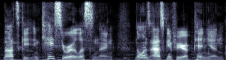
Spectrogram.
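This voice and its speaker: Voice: mid-range voice, big pitch swings, fast, bright, forceful tone, faint music behind, poor audio. A performer voicing a stern, condescending teenage girl club president who scolds in a visual novel. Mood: icy, sarcastic.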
